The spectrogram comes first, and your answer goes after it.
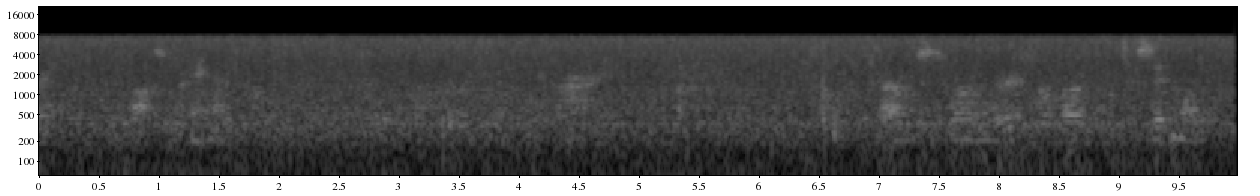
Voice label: Unexplained Whisper (Hurry) with inaudible whisper; Case 029 Christian Home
